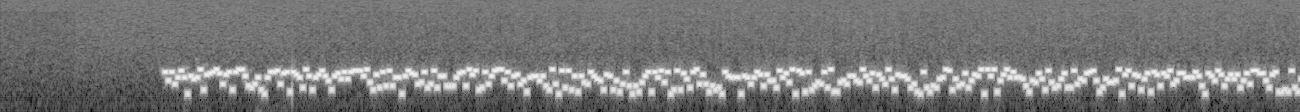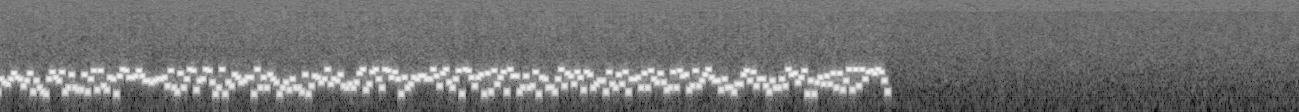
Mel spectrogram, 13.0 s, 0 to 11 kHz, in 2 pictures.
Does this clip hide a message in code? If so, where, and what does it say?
Yes: multi-tone FSK (Olivia or MFSK type), about 1000 Hz wide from 0.8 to 11.0 s, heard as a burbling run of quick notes, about 62.5 baud.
